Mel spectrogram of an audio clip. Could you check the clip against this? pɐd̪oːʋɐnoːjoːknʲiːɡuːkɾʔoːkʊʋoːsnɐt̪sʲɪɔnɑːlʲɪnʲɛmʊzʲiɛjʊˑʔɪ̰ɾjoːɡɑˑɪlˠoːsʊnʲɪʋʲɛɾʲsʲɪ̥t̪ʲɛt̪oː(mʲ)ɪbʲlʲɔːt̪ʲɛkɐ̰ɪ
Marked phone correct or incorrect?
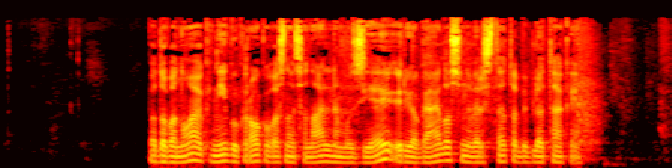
incorrect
